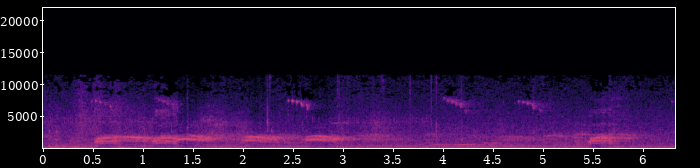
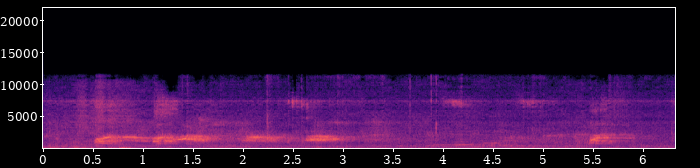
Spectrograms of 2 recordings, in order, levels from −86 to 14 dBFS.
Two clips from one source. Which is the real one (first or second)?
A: first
